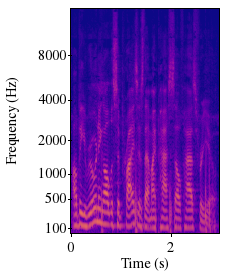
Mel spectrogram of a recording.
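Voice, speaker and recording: A man's voice: medium pitch, brisk, a bit bright, a little hiss or hum, natural voice. Man acting as earnest young time traveler. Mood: tender, reassuring. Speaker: voice actor in an audio roleplay. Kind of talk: first-person audio drama dialogue, spoken to the listener.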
